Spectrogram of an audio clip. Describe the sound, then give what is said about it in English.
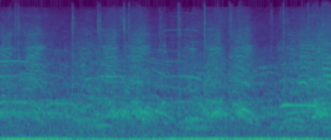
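A large outdoor crowd chants "USA, USA, USA" and cheers in a steady, rhythmic swell, voices blending into a continuous roar with occasional claps, amid constant low rumble. “Shouts of USA, USA, USA coming from the crowd.”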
